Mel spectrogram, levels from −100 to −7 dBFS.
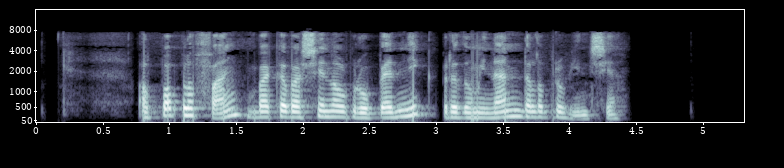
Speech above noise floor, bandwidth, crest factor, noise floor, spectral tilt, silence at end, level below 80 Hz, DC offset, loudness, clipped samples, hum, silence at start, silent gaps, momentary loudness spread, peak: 34 dB; 8 kHz; 18 dB; -52 dBFS; -4 dB/octave; 0.95 s; -54 dBFS; under 0.1%; -18 LUFS; under 0.1%; none; 0.75 s; none; 7 LU; -2 dBFS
